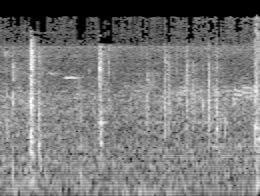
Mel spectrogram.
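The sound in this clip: Steady road noise from a car on a nighttime drive hunting for pythons crossing the road: a continuous, even rumble with a few faint clicks and ticks above it.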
